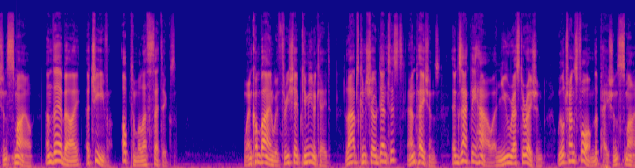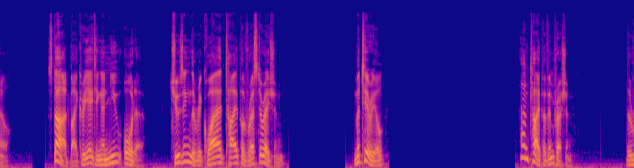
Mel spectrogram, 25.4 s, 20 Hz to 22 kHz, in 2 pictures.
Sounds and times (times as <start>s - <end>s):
Speech: 0.0s - 3.6s, 4.9s - 12.9s, 13.7s - 18.4s, 19.8s - 20.5s, 23.1s - 24.2s.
